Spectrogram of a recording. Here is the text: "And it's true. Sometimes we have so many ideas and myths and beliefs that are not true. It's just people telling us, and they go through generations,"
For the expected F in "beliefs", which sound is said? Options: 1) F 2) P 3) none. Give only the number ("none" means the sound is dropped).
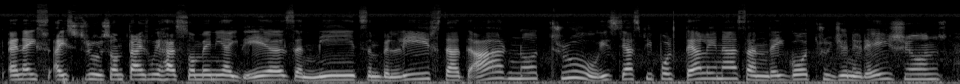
1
